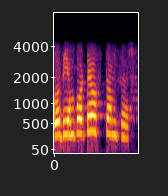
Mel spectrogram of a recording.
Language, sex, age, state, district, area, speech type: Telugu, female, 30-45, Andhra Pradesh, Eluru, urban, conversation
